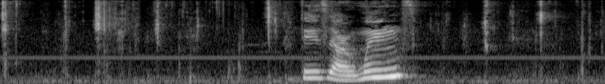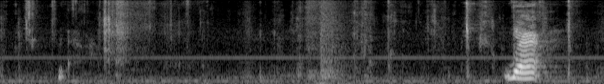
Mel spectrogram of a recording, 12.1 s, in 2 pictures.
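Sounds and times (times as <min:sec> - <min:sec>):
person chewing: 0:00.0 - 0:03.0, 0:04.2 - 0:12.0
crisp crunches: 0:04.4 - 0:11.1.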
